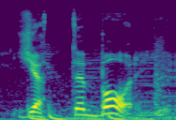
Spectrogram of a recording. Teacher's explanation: We have no G sound there. It's not. It's like a Y. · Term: Y sounds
